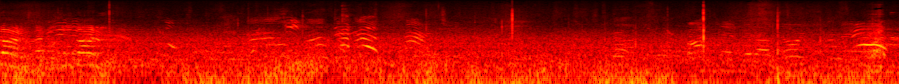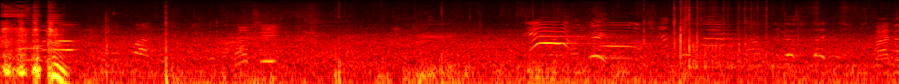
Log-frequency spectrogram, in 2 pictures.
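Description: Young players shout and call to each other across an open outdoor pitch.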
